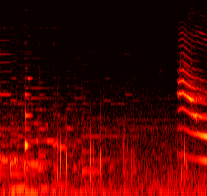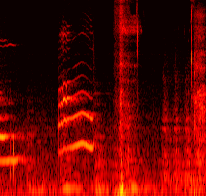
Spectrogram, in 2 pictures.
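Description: A cat meows several times inside a video game, drawn-out tonal cries that rise and fall, with short clicks and ambient game sounds between calls.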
